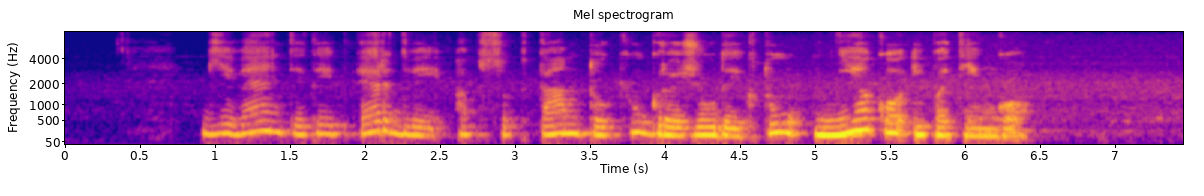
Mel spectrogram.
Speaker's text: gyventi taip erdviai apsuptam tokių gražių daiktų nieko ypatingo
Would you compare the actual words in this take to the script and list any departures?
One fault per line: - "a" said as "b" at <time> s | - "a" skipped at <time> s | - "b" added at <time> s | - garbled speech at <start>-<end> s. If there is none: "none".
none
